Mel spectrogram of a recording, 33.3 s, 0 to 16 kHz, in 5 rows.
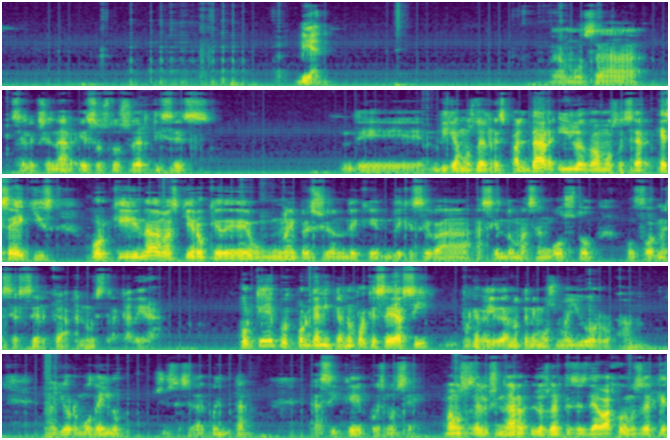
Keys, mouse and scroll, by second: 0.0-1.1 drag, 1.9 middle click, 2.5-4.1 shift+drag, 4.1 middle click, 5.8-9.9 drag, 9.9 middle click, 10.7 s, 10.9 x, 13.3-15.4 drag, 15.4 middle click, 17.6-18.7 drag, 18.9 l, 21.5 middle click, 22.6-23.2 typing, 24.6-25.6 drag, 25.6 typing, 28.2 click, 29.0 click, 29.4 shift+click, 30.3 shift+click, 30.8 shift+click, 31.6 g, 32.1 z.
